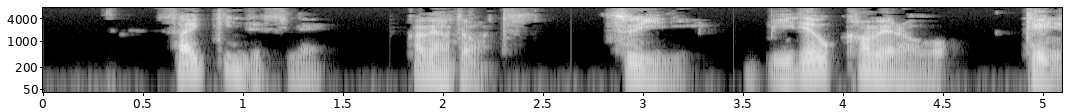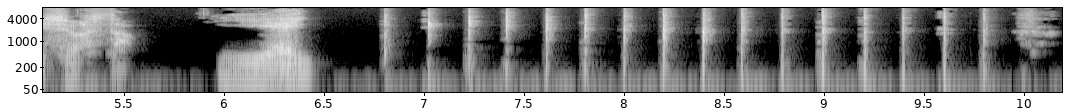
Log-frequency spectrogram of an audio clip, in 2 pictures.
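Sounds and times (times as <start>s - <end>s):
speech: 0.6s - 6.5s
one person clapping: 6.8s - 9.9s.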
